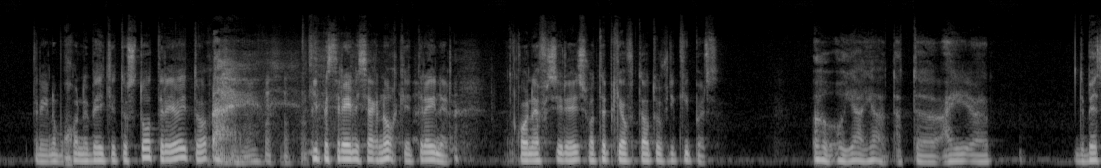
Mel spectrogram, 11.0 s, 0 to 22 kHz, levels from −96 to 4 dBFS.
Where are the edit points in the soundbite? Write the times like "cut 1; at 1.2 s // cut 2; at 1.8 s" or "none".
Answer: none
